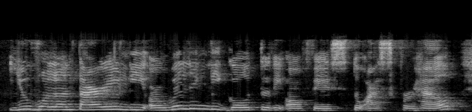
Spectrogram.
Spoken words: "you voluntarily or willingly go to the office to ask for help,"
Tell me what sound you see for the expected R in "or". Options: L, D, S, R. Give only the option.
R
